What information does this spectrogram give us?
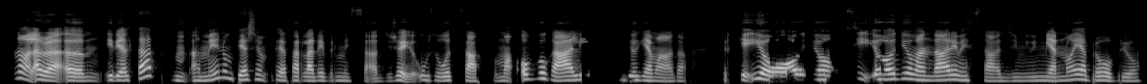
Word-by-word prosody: No, 290 - +1
allora, 200 -6 +7
uhm, 170 -2 +2
in 205 - -2
realtà, 270 - +3
mhmm, 190 -2 -10
a 180 - -5
me 200 +8 -2
non 300 -3 -7
piace 220 0 -2
pe 185 -3 -5
parlare 180 -1 -1
per 170 0 -20
messaggi. 160 -4 -10
Cioè 190 - +1
io - - -6
uso 195 -3 -8
WhatsApp, 185 -3 -1
ma 170 +1 -5
o 235 +1 -1
vocali 200 -7 +4
o 220 0 -10 0.3
videochiamata. 175 -6 -4 0.3
Perché 435 - -6
io 260 - +3
odio 225 +2 +1
sì, 265 - -11
io 235 0 -1
odio 250 +2 +2
mandare 205 0 +2
messaggi, 170 -5 -7
mi 170 0 -14
mi 175 - -10
mi 185 -1 -3
annoia 210 +6 0
proprio. 175 -4 -6
195 Hz, 190 wpm, -22 LUFS, 175-225 Hz, 0.3 s, allora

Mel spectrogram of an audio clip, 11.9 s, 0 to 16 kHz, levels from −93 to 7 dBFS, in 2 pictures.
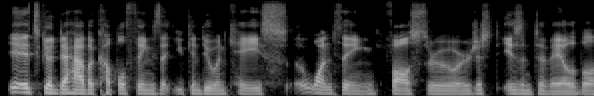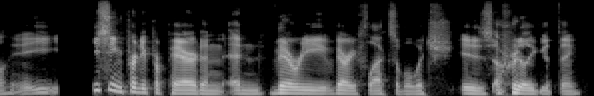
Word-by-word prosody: it's 160 -2 +2
good 140 -4 +2
to 135 - +6
have 130 -1 +4
a 125 - +2
couple 120 - -4
things 110 -3 -5
that - - -7
you 130 - -12
can 115 -2 -8
do 110 -1 -3
in 105 - -7
case, 110 -2 -4
uh, - - -7
one 130 -4 -3
thing 105 -3 -6
falls 105 0 0
through 105 -1 -6
or 100 +1 -6
just 115 +2 -9
isn't 110 -2 -4
available. 100 0 -3
Y 130 +9 -6 0.3
you 235 - +3
seem 225 -5 +4
pretty 170 -4 +4
prepared 110 -5 +5
and 105 -3 -2
and 105 -1 -2
very, 120 -3 +5
very 105 -1 +3
flexible, 105 -2 -5
which 105 0 -6
is 110 -3 +1
a 125 - -1
really 115 -7 +7
good 105 -3 -6
thing. 100 +3 -4
110 Hz, 190 wpm, -26 LUFS, 105-125 Hz, 0.3 s, really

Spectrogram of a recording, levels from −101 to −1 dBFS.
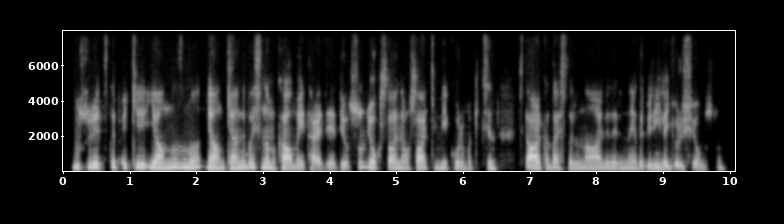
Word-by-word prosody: Bu 200 - 0
süreçte 210 - +1
peki 215 - +2
yalnız 190 +6 +4
mı, 220 +1 +4
yal 170 -1 +5
yani 180 - -5
kendi 185 +3 +1
başına 220 -2 +2
mı 175 -2 -2
kalmayı 160 -1 +2
tercih 155 0 -2
ediyorsun 165 - -4
yoksa, 185 -3 +1
hani, 185 0 0
o 180 - -5
sakinliği 180 0 -2
korumak 175 -1 -6
için, 185 -1 -4 0.4
işte, - - -2
arkadaşlarınla, 175 0 +1
ailelerinle 170 0 -4
ya 170 +1 -6
da 180 - -3
biriyle 170 +1 -1
görüşüyor 170 -1 -5
musun? 165 +2 -16
175 Hz, 160 wpm, -23 LUFS, 170-190 Hz, 0.4 s, yal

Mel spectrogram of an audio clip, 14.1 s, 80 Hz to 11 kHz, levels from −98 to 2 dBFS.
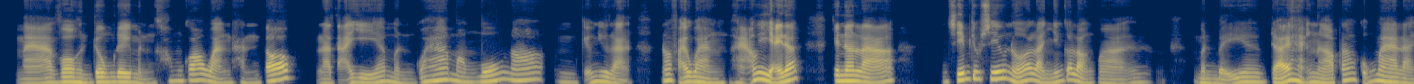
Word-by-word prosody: mà 115 +4 -2
vô 145 +2 +2
hình 130 -3 -1
trung 145 0 +1
đi 145 -1 +4
mình 115 -4 -8
không 170 +8 -9
có 190 +2 +1
hoàn 140 -9 -2
thành 120 -1 -13
tốt 210 +9 +5 0.2
là 115 -1 -6
tại 130 - -4
vì 125 -2 -2
á 155 +4 -2
mình 120 -8 -7
quá 175 - 0
mong 150 -8 -5
muốn 180 +9 0
nó, 200 +3 -2
ưm, 135 -3 -13
kiểu 150 - -9
như 160 0 -1
là, 130 - -3 0.3
nó 190 +1 0
phải 150 -5 0
hoàn 130 -7 -1
hảo 120 - -2
như 215 - +6
vậy - - +7
đó. 195 +6 +6 0.4
Cho 175 - +3
nên 175 -1 +6
là 140 -3 +4
á 160 - -2 0.6
xém 200 +7 +4
chút 240 - 0
xíu 230 +2 +4
nữa 185 -4 +2
là 185 - +2
những 140 +7 -4
cái 205 - 0
lần 120 -7 0
mà 115 -1 -7 0.6
mình 120 -4 -6
bị, 110 +6 -2
ơ, 150 - 0 0.2
trễ 170 - +5
hạn 145 -8 0
nộp 125 -1 -1
á, 190 - -1
cũng 170 0 -6
may 155 -5 +3
là 125 -4 -4
145 Hz, 230 wpm, -23 LUFS, 125-180 Hz, 0.6 s, vậy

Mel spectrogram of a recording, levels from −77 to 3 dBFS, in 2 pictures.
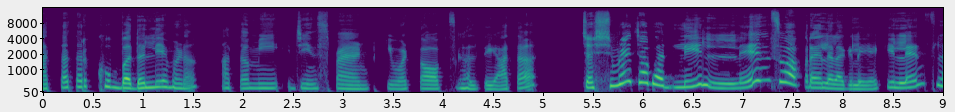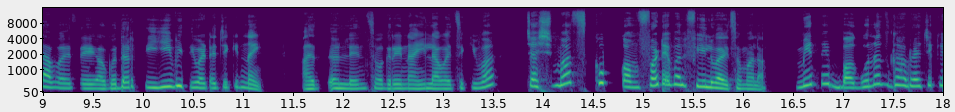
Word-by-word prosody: आता 225 +5 -3
तर 260 +1 -1
खूप 270 -3 +1
बदलली 205 +4 +5
आहे 255 - +3
म्हणा. 220 +2 -2 0.3
आता 195 -1 -6
मी 200 0 -3 0.3
जीन्स, 190 -1 -6
पॅन्ट 170 -1 -3
किंवा 170 -2 -6
टॉप्स 175 +2 -2
घालते. 165 -4 -3
आता 170 - -3 0.5
चष्म्याच्या 385 - +4
बदली 250 -4 +4 0.4
लेन्स 265 - +1
वापरायला 215 - +2
लागले 165 -2 -1
की 225 -2 +1
लेन्स 305 - -1
लावायचे. 205 - -1
अगोदर 190 +6 0
ती 225 - +1
ही 255 +4 +5
भीती 280 -5 +3
वाटायची 205 -1 -1
की - - -7
नाही 190 -10 -1 0.4
आता 175 +3 -2
लेन्स 190 +1 -2
वगैरे 185 -1 -1
नाही 180 0 -2
लावायचे 180 +2 -2
किंवा 230 +10 -1 0.4
चष्माच 315 +9 +1
खूप 435 0 +3
कम्फर्टेबल 310 +8 +3
फील 265 -5 +3
व्हायचं 185 -3 +3
मला. 170 -2 -4 0.3
मी 290 +8 +2
ते 390 - +1
बघूनच 260 - +1
घाबरायचे 300 -2 +1
की 320 - -3
215 Hz, 155 wpm, -25 LUFS, 185-270 Hz, 0.5 s, बदलली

